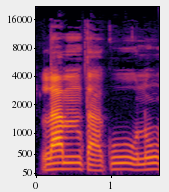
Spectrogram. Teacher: maka hukumnya Izhar Syafawi baca jelas tidak berdengung pendek saja kita baca lam takunu begitu Jangan dibaca lam takunu jangan pendek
